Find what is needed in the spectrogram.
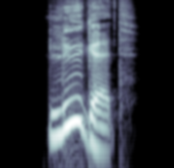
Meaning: second-person plural subjunctive I of lügen
- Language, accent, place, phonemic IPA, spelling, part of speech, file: German, Germany, Berlin, /ˈlyːɡət/, lüget, verb, De-lüget.ogg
